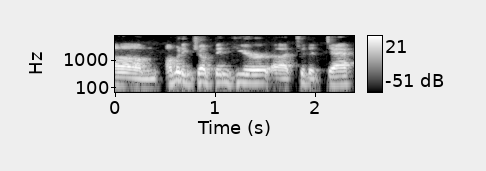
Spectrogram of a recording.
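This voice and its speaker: A man speaks with ordinary pitch variation. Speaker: high school football coach and webinar presenter. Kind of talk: webinar presentation. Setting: online webinar. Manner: fast; hesitant, many fillers.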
